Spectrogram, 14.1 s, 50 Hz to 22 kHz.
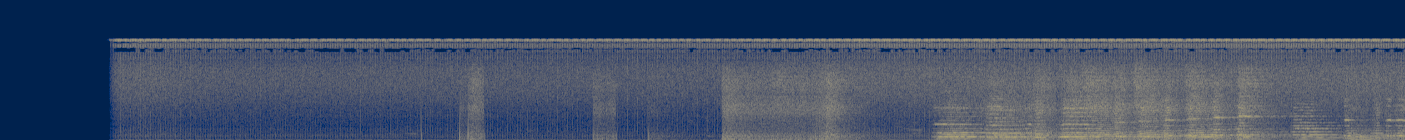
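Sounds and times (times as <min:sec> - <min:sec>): electrical hum: 0:01.1 - 0:14.0
short sharp pops: 0:04.2 - 0:05.0, 0:05.9 - 0:07.4
burst of sound: 0:04.6 - 0:05.0, 0:05.9 - 0:08.9.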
